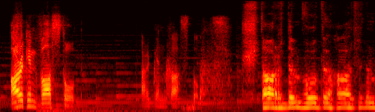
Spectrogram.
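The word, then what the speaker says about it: Argynvostholt: It is pronounced Argenvostold.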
